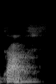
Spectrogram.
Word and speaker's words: Kaf: Então aqui corresponde ao nosso K, tá certo? Aqui é o K.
